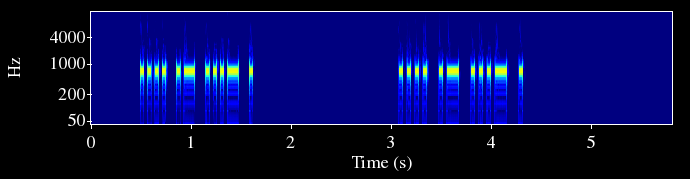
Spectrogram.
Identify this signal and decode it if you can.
Morse code, heard as a keyed tone, about 30 wpm, 700 Hz. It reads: HAVE HAVE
